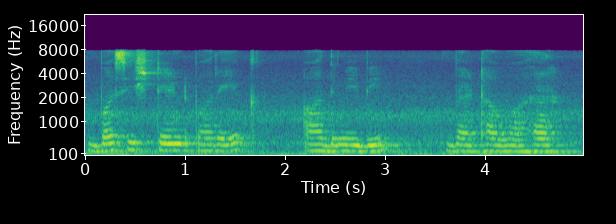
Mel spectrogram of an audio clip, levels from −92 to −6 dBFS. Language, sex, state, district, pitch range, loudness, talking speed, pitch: Hindi, female, Uttar Pradesh, Saharanpur, 165-180 Hz, -19 LUFS, 110 wpm, 175 Hz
